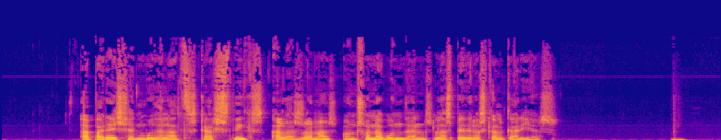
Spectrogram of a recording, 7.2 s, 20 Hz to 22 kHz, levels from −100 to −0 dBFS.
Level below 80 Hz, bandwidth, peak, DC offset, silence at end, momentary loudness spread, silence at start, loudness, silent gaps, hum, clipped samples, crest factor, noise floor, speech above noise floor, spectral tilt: -56 dBFS; 16.5 kHz; 0 dBFS; under 0.1%; 0.35 s; 14 LU; 0.8 s; -20 LUFS; none; none; under 0.1%; 20 dB; -66 dBFS; 47 dB; -5.5 dB/octave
